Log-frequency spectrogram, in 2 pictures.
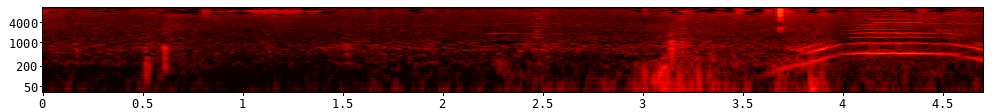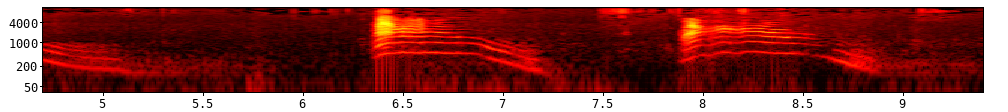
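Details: Domestic cat, annoyed, gives three long harmonic meows: a drawn-out rising-then-falling wail near four seconds, then two louder, sharper arched meows in quick succession toward the end, over a quiet indoor background with a few soft knocks.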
